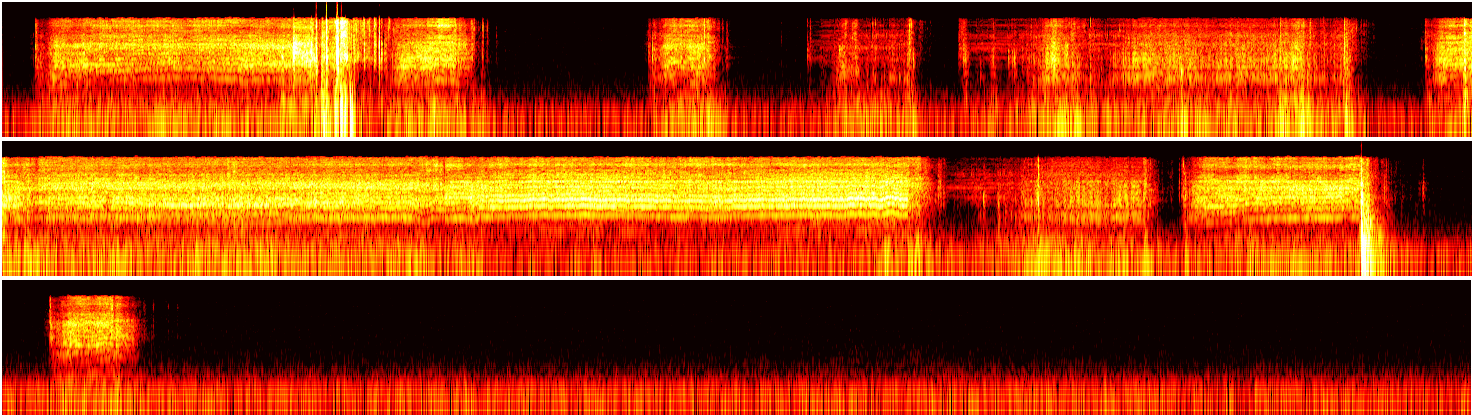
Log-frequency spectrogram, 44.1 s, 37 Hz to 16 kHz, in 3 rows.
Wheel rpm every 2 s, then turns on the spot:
40, 40, 10, 10, 0, 10, 20, 50, 70, 70, 70, 50, 10, 40, 20, 10, 0, 0, 0, 0, 0, 0.
10-14 24-26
